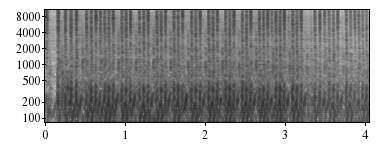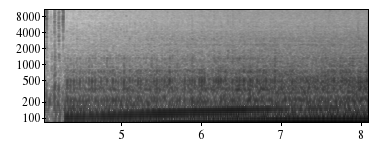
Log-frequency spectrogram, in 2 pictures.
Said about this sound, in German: Wir besteigen die Treppe ins Flugzeug. Alle im Flugzeug! Jetzt startet unser Flugzeug mit lautem Motorengeräusch.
